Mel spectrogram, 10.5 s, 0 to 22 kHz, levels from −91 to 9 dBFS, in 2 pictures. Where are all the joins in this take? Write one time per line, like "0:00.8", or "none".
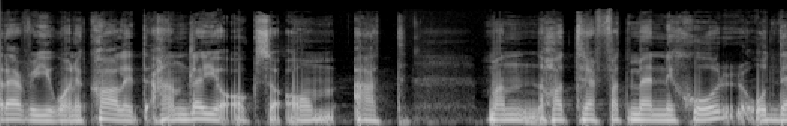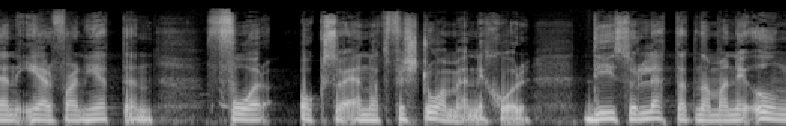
none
